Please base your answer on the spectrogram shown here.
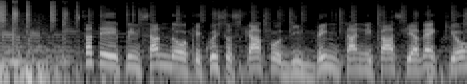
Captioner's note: speaking foreign language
